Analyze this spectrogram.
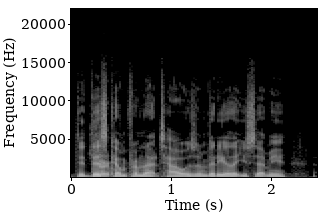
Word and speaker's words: Taoism: Yeah, it's not Taoism, it's Taoism. Taoism. The Dow Jones.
